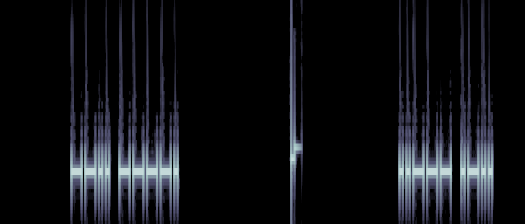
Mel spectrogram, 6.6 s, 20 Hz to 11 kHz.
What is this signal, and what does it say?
Morse code, heard as a keyed tone, about 28 wpm, 700 Hz. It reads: Z9 2L
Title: Single-Letter Single-Number 28wpm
